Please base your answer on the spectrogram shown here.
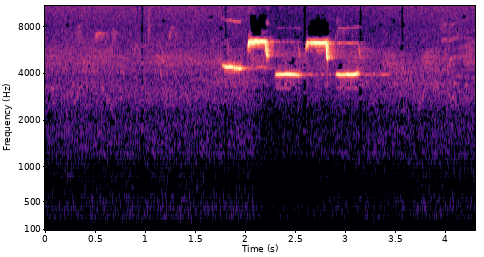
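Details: A Carolina Chickadee, a year-round resident of north and central Florida and a cavity nester, gives one of its signature calls: about five thin, clear whistles alternating high and low in under two seconds, over a faint steady hiss.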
